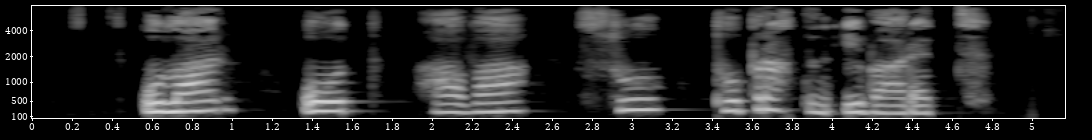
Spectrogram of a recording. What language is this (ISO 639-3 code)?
uig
